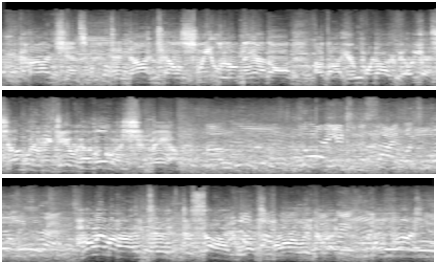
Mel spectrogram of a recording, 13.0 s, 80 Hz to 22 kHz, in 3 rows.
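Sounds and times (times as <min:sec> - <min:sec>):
man talking through loudspeaker: 0:00.0 - 0:06.2, 0:09.3 - 0:13.0
crowd chatter: 0:00.0 - 0:13.0.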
